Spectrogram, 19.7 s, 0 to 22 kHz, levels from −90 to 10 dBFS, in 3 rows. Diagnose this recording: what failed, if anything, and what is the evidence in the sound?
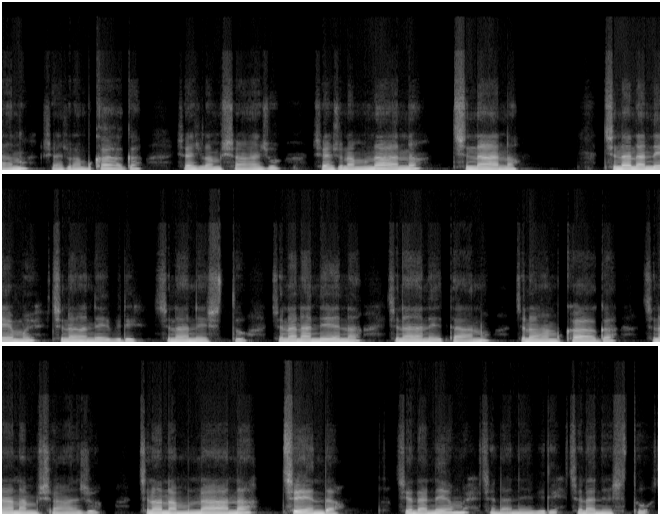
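Repeated stalls (stutter) between 13.23 and 14.30 s, a network-stage fault. Ten short holds add 208 ms to the speech, the longest lasting 109 ms, with nothing lost. Late packets kept draining the jitter buffer, so the receiver stretched the last sound until delivery caught up.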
